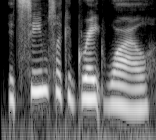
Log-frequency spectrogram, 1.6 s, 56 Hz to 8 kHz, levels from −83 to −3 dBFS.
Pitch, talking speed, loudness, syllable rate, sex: 230 Hz, 230 wpm, -15 LUFS, 5.0 syllables/s, female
